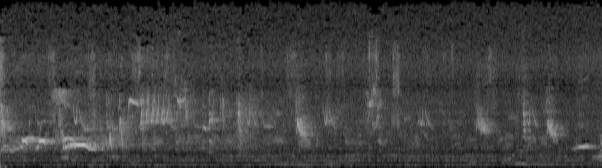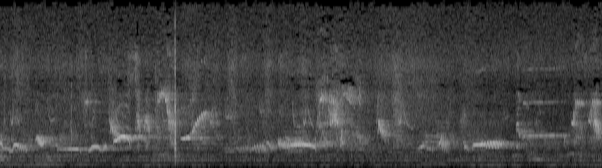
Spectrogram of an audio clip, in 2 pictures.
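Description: European goldfinch giving bright, tinkling twitters and short high chirps in irregular bursts, over a steady hiss of background noise.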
